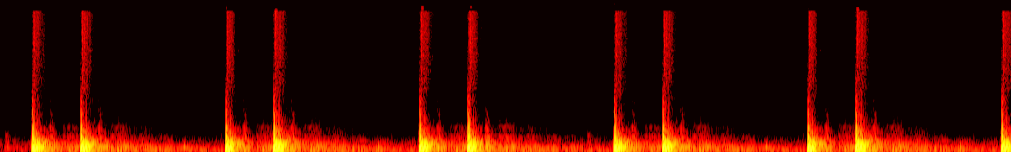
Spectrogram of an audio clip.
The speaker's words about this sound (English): I see that I played a kick drum in an attempt to make the heartbeat kick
